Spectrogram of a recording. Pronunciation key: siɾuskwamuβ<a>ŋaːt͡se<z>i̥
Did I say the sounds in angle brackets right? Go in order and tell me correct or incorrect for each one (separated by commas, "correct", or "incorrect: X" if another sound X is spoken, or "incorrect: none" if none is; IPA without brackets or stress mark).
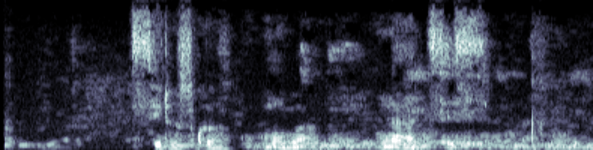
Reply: correct, incorrect: s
